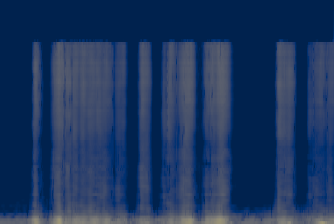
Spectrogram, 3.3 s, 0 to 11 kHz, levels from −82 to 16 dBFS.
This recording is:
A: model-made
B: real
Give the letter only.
A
